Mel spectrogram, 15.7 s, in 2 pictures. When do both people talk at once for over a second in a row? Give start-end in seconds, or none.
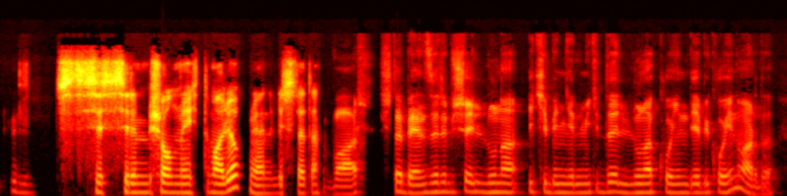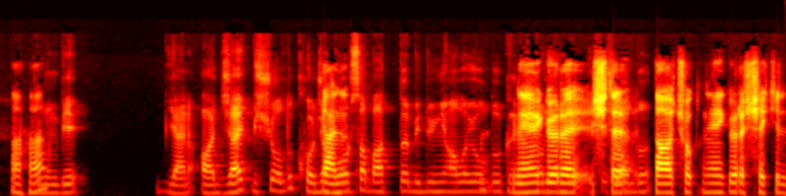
12.9-14.4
